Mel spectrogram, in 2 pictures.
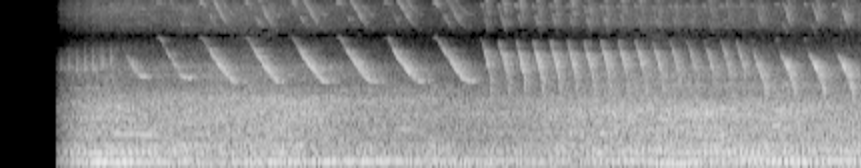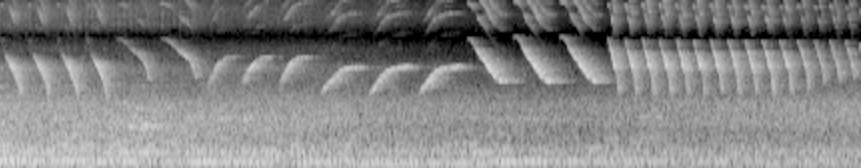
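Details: Canary singing in rapid series of high, thin, down-slurred notes, repeated trill-like many times per second in bursts, over a steady low rumbling background noise.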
